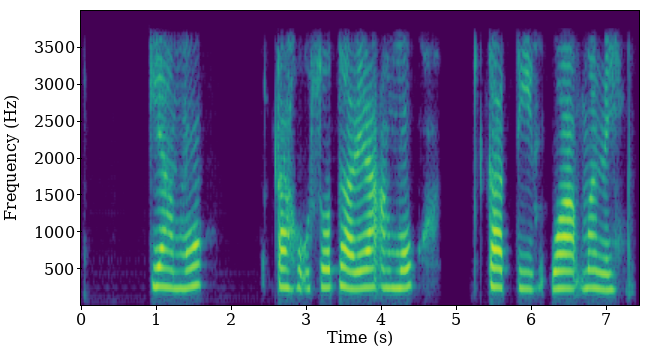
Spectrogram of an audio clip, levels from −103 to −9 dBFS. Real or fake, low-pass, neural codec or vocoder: fake; 3.6 kHz; codec, 16 kHz, 2 kbps, FunCodec, trained on Chinese and English, 25 frames a second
